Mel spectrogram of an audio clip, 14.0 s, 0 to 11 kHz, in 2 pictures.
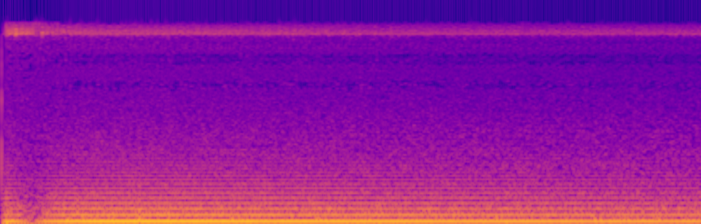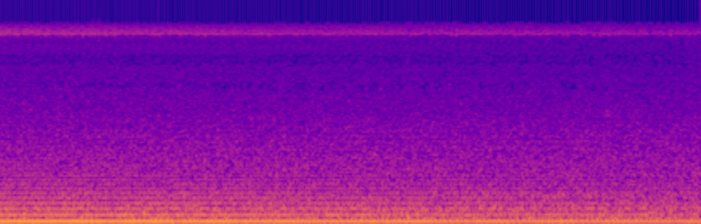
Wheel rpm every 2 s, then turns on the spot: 0, 0, 0, 0, 0, 0, 0.
none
